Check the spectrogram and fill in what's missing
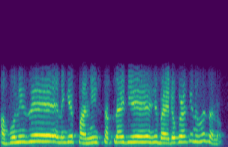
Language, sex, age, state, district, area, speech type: Assamese, female, 18-30, Assam, Dhemaji, urban, conversation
